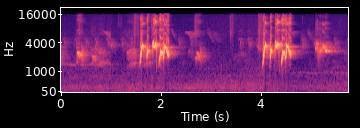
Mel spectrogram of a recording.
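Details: Red-whiskered bulbul lure song to attract wild birds: two bursts of fast, sweet, rolling whistles about two and a half seconds apart, with soft single chirps in between.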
